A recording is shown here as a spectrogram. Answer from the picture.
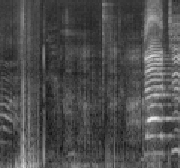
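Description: A short vocal cry from a performer, then a loud thump about a third of a second in and a lighter knock just after, as an actor goes down onto the stage floor.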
